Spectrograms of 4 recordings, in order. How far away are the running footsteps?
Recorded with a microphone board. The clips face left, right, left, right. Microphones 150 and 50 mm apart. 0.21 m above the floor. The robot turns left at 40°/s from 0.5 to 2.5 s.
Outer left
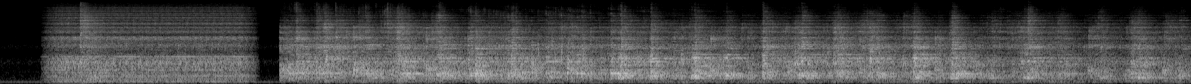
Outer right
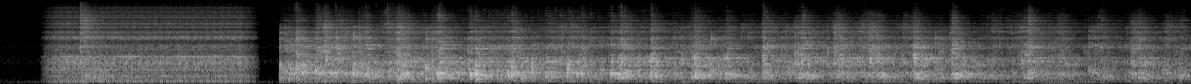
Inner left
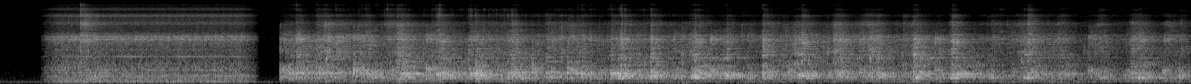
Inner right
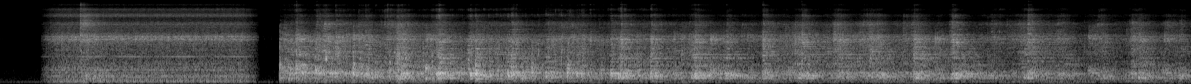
About 1.9 m.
